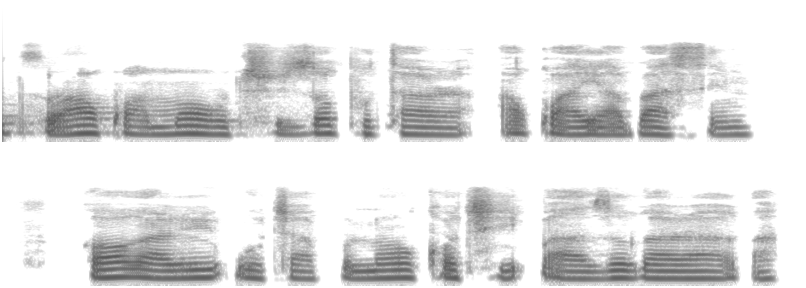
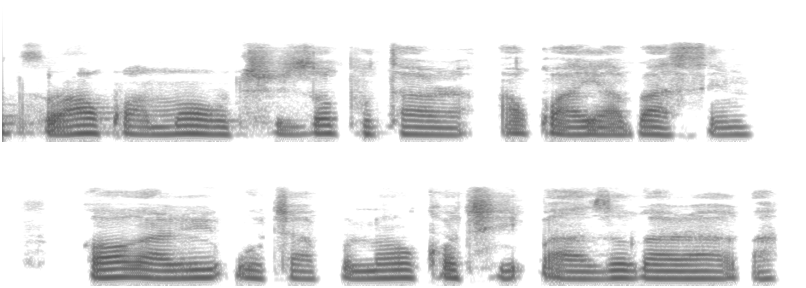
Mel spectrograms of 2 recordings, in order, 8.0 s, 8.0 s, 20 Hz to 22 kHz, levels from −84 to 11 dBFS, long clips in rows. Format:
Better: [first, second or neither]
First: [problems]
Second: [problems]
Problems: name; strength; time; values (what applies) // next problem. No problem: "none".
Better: first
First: none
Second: noise reduction (neural mask model Resemble Enhance denoiser)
